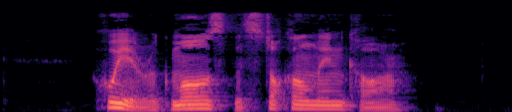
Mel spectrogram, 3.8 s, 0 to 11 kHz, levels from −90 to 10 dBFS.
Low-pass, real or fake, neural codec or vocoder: 7.2 kHz; real; none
